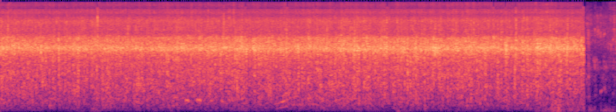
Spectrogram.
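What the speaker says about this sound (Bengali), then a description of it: "প্রচণ্ড বৃষ্টি এসছে" Heavy rain pours down beside a river bank during a monsoon fishing outing, a dense, steady roaring hiss that holds at the same level throughout before dropping away abruptly at the very end.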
